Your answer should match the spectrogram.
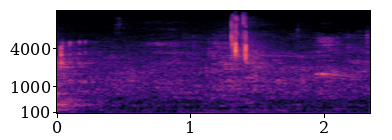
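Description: Low, steady room hiss in a pause between speech, broken about one and a half seconds in by one brief, sharp click-like sound.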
